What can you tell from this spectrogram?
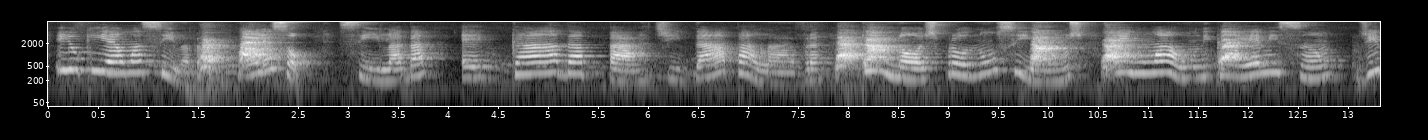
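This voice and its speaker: A high, bright woman teaching young children, stretching each word slowly and lifting her voice into sing-song questions. She sounds set back from the mic in an echoey room. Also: recorded from a distance, a little hiss or hum. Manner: slow, drawn-out syllables for children. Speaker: primary school teacher. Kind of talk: remote children's lesson.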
